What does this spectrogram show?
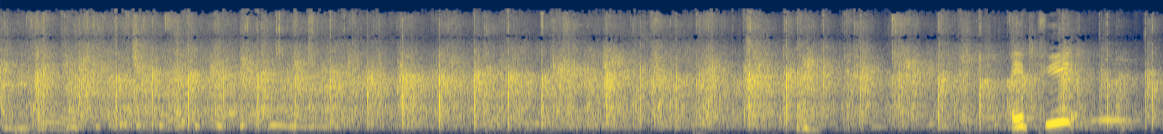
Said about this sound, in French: Et avant ça, j'allais oublier, les décorations que vous voyez là, le long des murs, ont été faites avec les enfants des Toons. Ils ont participé à faire ça il y a quelques semaines déjà. Donc voilà, vous pouvez les applaudir.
